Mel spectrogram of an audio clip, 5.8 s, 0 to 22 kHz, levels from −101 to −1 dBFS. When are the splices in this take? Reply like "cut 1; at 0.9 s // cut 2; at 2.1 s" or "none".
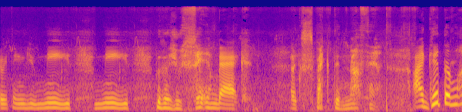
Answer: cut 1; at 1.2 s // cut 2; at 3.6 s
